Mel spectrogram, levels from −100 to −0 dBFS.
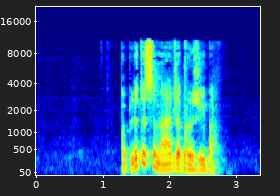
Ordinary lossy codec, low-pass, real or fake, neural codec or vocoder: MP3, 48 kbps; 10.8 kHz; fake; codec, 44.1 kHz, 3.4 kbps, Pupu-Codec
